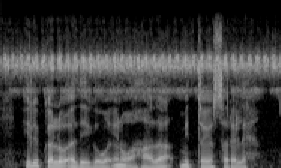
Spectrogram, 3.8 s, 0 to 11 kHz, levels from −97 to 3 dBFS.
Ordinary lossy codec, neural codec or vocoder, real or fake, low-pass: none; vocoder, 44.1 kHz, 128 mel bands every 512 samples, BigVGAN v2; fake; 9.9 kHz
